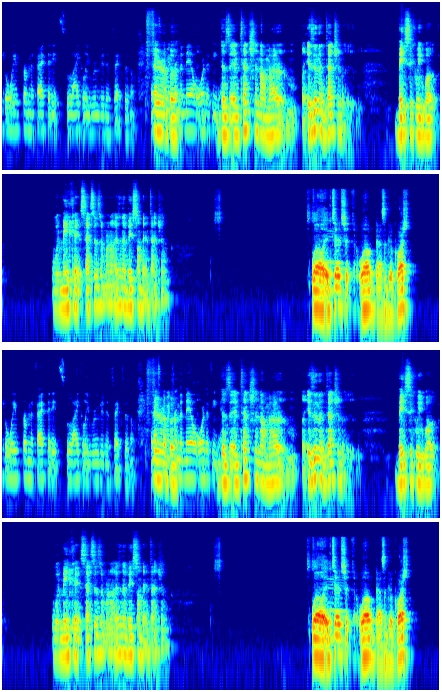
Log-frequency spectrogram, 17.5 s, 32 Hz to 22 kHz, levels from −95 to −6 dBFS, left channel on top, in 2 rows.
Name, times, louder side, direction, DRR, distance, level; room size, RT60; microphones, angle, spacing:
voice 1, 0.0-4.5 15.2-15.7, right 3 dB, 65° right, 0.6 m, -46 dB
voice 2, 3.0-3.5 4.4-6.9 7.9-8.6 9.8-12.1, left 1 dB, 10° left, 1.1 m, -36 dB
voice 3, 15.0-16.9, right 2 dB, 5° right, 0.5 m, -27 dB
4.6 x 3.4 x 2.8 m
head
